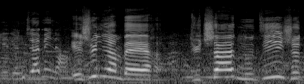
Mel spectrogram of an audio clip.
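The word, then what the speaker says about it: Baer: Il s'appelle Ah oui? Bert, mais ça s'écrit B-A-E-R.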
